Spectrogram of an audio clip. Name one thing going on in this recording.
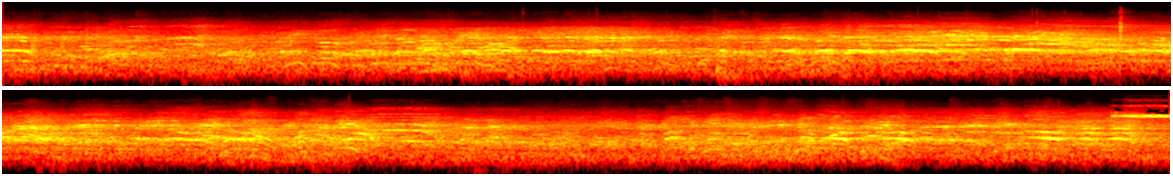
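A crowd of spectators shouts encouragement in an echoing gymnasium.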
